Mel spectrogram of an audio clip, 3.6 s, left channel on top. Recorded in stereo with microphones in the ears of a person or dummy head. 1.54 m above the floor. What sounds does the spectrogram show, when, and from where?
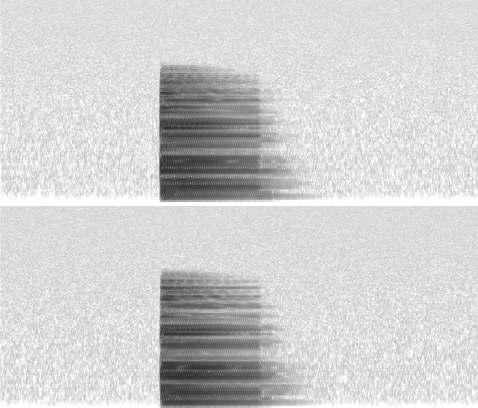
1.2 s a piano: 40° left (ahead or behind), 1.3 m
